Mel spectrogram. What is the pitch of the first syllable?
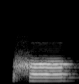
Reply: high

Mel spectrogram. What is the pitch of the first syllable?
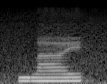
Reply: high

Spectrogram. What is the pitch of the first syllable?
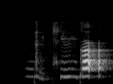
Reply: falling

